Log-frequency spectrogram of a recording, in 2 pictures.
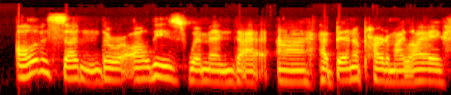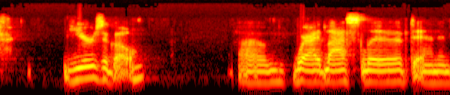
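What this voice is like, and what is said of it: Choked-up, emotional voice. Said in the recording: “I'm probably getting choked up.”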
